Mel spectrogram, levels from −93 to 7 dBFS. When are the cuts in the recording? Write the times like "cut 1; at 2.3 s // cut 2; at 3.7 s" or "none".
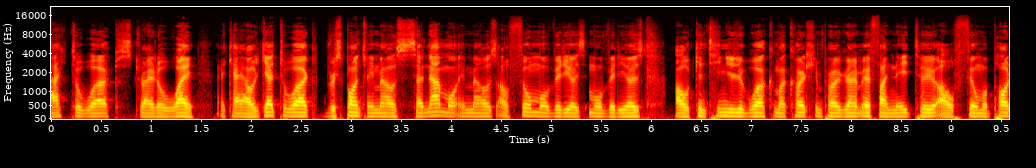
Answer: cut 1; at 2.6 s // cut 2; at 3.2 s // cut 3; at 5.4 s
